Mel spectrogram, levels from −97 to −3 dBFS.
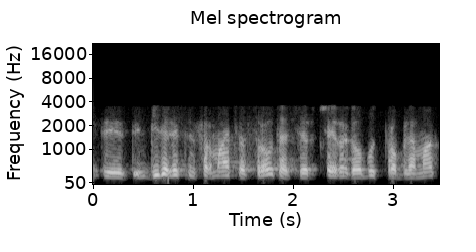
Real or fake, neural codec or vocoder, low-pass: real; none; 3.6 kHz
